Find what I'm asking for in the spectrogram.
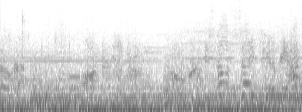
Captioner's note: radio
